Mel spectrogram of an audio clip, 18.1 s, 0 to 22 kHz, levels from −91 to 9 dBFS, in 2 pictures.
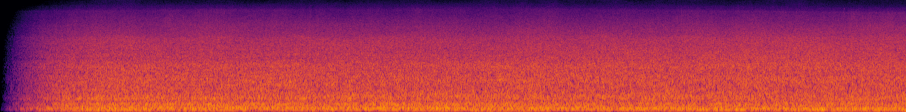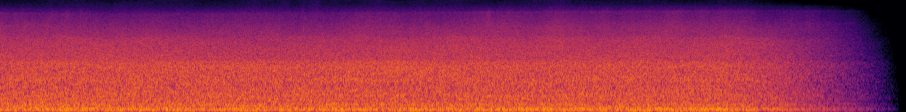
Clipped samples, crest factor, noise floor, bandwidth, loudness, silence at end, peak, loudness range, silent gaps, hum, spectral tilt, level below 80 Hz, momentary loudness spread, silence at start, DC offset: under 0.1%; 14 dB; -50 dBFS; 19.5 kHz; -17 LUFS; 0.5 s; -4 dBFS; 1 LU; none; none; -4.5 dB/octave; -30 dBFS; 2 LU; 0.2 s; under 0.1%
